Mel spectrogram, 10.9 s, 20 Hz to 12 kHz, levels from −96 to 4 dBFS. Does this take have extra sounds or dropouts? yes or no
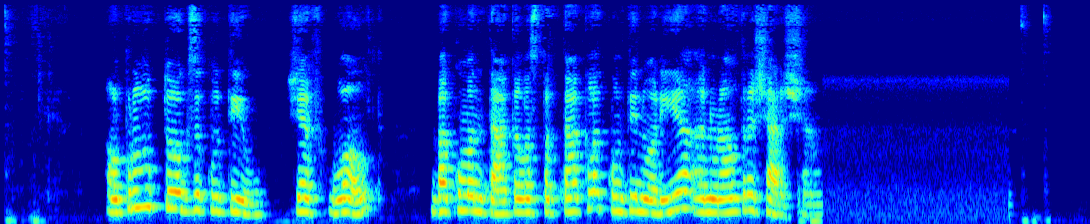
no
